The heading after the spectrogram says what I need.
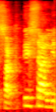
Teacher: इसका उच्चारण तालू से होता है किससे होता है तालू से होता है जिसके कारण इसे तालव्य श कहते हैं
